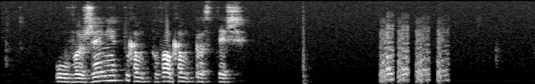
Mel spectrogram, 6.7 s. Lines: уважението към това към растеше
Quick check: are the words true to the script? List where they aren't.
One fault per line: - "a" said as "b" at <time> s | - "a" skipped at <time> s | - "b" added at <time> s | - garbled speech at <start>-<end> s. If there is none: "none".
none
